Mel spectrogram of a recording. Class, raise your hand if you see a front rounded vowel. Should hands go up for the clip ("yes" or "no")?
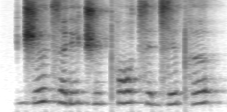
no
